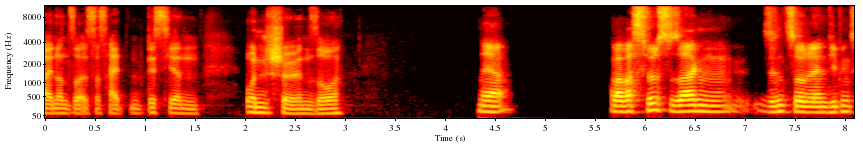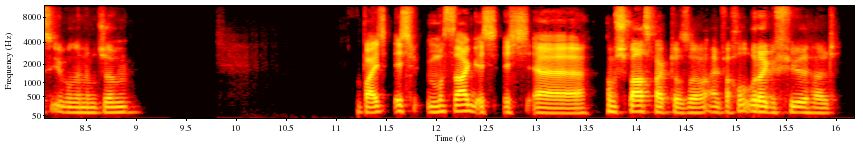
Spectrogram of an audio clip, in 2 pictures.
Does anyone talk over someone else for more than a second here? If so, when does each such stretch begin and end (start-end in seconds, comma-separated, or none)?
none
